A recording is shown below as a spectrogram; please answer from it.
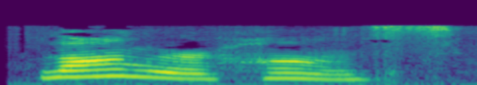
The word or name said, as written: Langerhans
